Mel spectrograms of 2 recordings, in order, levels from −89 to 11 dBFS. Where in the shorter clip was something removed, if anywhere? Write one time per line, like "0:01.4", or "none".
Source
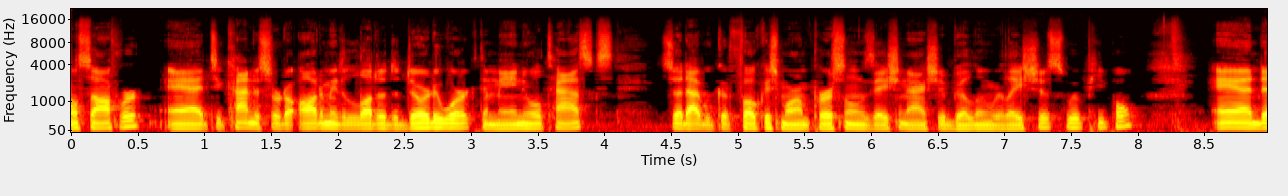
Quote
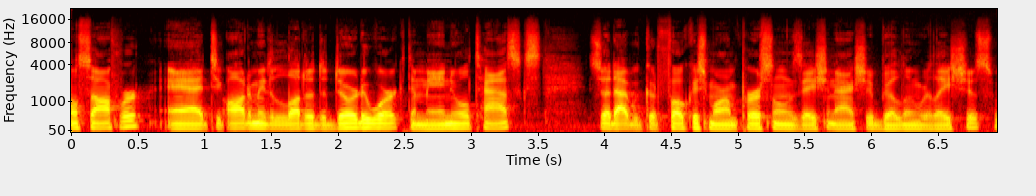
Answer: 0:01.1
